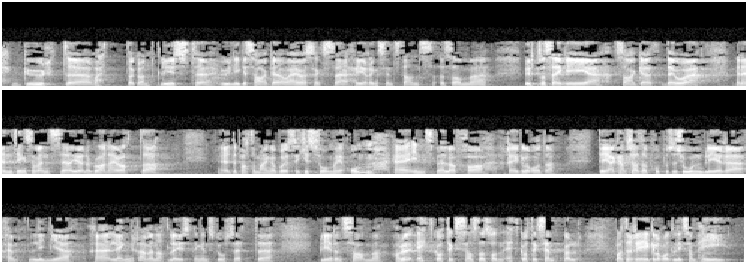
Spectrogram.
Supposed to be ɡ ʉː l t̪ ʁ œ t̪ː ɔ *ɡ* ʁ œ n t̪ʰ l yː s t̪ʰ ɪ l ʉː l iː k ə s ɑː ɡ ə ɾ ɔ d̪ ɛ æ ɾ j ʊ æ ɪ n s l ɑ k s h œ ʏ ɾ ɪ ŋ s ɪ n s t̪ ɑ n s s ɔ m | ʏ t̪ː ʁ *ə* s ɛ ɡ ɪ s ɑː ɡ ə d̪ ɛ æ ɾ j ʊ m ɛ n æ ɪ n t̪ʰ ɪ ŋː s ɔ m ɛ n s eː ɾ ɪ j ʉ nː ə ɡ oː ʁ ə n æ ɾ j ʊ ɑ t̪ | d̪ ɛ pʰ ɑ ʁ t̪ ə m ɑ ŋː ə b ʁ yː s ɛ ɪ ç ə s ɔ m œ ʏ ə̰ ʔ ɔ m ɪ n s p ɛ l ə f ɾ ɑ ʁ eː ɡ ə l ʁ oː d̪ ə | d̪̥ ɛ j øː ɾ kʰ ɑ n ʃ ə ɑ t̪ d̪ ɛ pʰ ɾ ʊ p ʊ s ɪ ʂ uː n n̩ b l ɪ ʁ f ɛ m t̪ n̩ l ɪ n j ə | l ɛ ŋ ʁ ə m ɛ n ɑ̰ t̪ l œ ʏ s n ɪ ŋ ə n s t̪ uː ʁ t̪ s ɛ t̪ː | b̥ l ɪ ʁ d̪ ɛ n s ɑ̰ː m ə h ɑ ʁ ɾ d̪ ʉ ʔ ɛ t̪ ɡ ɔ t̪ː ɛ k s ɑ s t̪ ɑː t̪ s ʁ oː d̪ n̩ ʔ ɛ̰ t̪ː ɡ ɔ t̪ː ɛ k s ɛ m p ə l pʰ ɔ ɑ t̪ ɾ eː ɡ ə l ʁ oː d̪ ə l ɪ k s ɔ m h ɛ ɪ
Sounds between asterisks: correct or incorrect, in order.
correct, correct

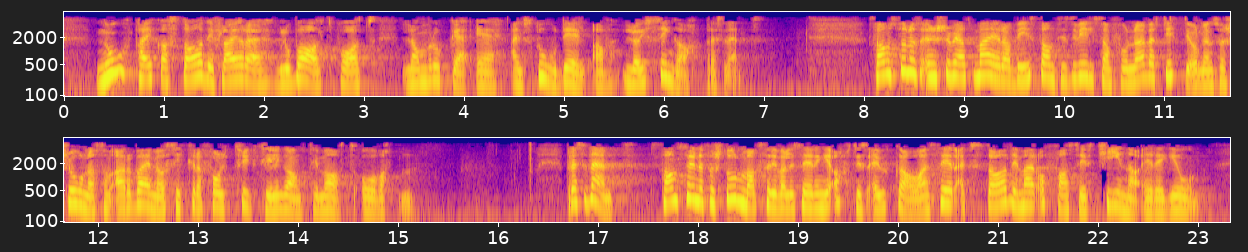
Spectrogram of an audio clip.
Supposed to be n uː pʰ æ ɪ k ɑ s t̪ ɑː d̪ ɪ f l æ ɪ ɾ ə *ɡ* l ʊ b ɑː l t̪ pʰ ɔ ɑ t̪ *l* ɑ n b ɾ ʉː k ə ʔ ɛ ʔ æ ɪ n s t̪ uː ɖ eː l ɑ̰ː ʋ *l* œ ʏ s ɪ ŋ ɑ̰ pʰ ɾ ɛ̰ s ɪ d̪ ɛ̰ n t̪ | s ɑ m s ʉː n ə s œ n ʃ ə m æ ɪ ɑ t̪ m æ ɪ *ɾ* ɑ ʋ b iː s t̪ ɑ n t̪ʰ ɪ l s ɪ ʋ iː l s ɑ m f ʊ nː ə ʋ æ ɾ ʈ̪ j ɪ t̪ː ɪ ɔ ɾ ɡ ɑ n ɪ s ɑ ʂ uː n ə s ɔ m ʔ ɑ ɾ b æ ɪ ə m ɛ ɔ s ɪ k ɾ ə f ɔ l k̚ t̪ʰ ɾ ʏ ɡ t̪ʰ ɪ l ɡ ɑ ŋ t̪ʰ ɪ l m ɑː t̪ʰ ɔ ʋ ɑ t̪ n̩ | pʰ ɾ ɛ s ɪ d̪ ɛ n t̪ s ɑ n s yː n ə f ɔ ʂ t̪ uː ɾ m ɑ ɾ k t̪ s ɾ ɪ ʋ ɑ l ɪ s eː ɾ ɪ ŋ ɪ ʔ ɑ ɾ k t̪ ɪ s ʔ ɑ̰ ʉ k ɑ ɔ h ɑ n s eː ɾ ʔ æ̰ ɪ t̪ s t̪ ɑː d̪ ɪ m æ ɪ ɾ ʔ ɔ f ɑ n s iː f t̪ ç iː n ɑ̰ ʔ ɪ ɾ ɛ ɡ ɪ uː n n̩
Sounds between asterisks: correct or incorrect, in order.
correct, correct, correct, correct

